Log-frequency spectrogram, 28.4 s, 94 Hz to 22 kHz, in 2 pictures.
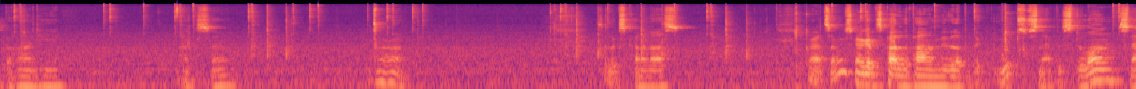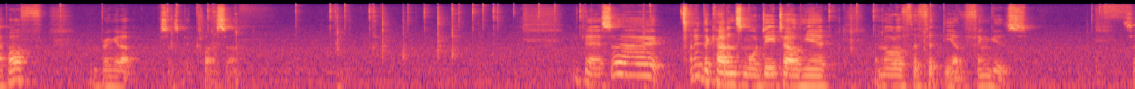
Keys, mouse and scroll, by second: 1.3 click, 2.4 alt+click, 3.3 alt+middle click, 3.7 alt+right click, 4.0 alt+click, 4.9 alt+right click, 5.2 alt+click, 7.2 alt+middle click, 7.6 alt+right click, 7.9 alt+middle click, 8.4 alt+click, 9.1 alt+middle click, 9.9 w, 10.4 click, 13.9 click, 16.4 alt+click, 16.9 r, 17.9 click, 18.5 alt+click, 19.0 alt+middle click, 19.3 alt+right click, 19.7 alt+middle click, 19.9 alt+right click, 20.2 alt+click, 20.4 alt+right click, 21.1 alt+click, 22.3 alt+click, 24.9 alt+click, 25.8 alt+click.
